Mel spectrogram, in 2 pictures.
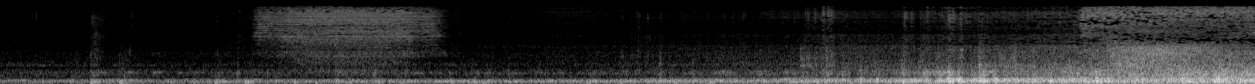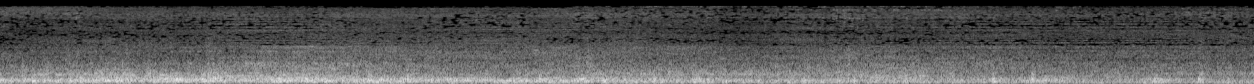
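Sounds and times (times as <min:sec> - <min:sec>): electric railcar rumble: 0:00.0 - 0:25.0
brief hiss: 0:02.4 - 0:04.6.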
